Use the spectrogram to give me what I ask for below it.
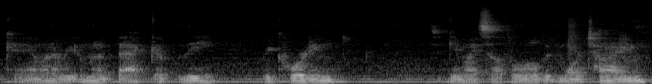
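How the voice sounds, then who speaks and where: A man hosting a spirit box session, speaking in halting short phrases and putting questions to a spirit. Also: deep voice, flat delivery, gravelly. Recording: roomy echo with humming background noise.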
